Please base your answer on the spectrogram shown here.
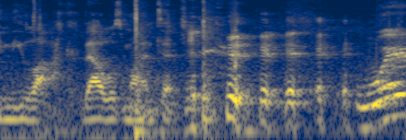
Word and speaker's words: NELAC: that slide, but no, the actual pronunciation is indeed supposed to be NELAC.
